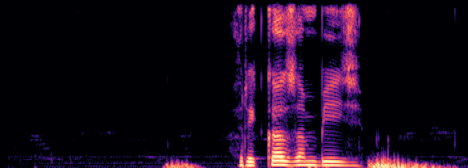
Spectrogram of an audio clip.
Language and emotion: Russian, neutral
